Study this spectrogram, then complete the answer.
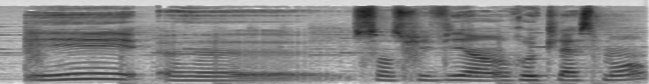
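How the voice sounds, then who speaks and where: Music can be heard in the background. The speaker is a woman. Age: 20s. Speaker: photographer. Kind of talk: personal testimony.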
